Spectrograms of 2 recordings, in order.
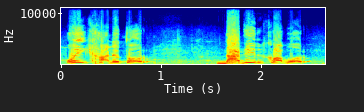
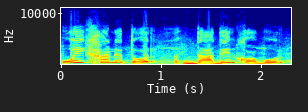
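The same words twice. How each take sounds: First: It is declaimed like a political rally speech. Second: It is recited in a plain, ordinary way. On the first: "একটু রাজনীতির সাথে সম্পৃক্ত" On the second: "স্বাভাবিকভাবে কবর কবিতা আবৃত্তি করছিল"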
